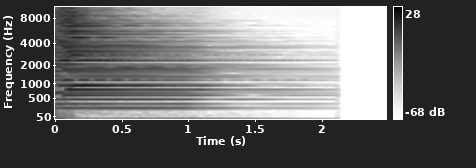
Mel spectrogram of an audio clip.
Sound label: A sharp 6th Flat 5th, Guitar Standard; A#6b5 strummed; JGuitar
